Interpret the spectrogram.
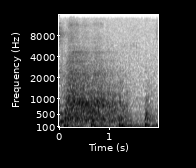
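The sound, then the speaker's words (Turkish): A slow, deep inhalation drawn in through the nose during a breathing exercise while walking, fairly quiet, a steady airy rush lasting a couple of seconds with no talking over it. “Tekrar al nefes.”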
